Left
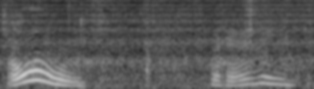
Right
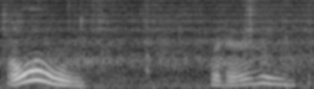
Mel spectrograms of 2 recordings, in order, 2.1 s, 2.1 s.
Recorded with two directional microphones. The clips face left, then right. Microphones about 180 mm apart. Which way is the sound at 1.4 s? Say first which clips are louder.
Left 1 dB; 5° left (ahead or behind).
